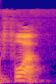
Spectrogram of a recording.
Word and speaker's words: foie: El Español es, como la palabra de moda en muchos restaurantes modernos, el foie, que se escribe con una O, una E y una I, y se pronuncia con una U y una A.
